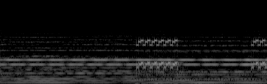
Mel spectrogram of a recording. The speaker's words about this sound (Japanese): 着信確認、接続します。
